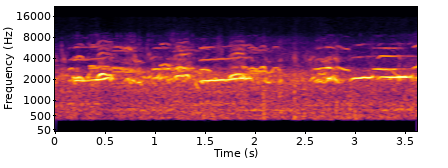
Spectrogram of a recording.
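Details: Black kites gathered in a flock of dozens, flying and calling intensely for food, arriving at the same time each day; repeated high whistled notes, some with a short upward flick, overlapping among many birds.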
